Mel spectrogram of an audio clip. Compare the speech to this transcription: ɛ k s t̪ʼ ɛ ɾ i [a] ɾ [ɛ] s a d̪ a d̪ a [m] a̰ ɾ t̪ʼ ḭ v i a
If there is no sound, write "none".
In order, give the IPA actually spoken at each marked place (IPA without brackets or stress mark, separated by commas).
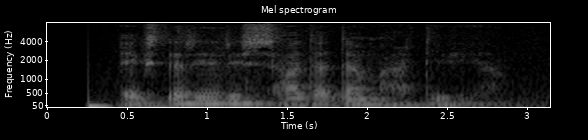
ɛ, i, m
